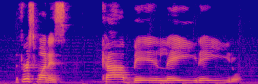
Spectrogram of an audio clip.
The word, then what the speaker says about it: cabeleireiro: So this, in the middle of the word, you see leirei. That's difficult to pronounce. Even some Brazilians would pronounce it wrong. I'm calling out some Brazilians now, and I'm going to say they pronounced cabeleireiro. That's wrong. Cabeleireiro. Correct.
